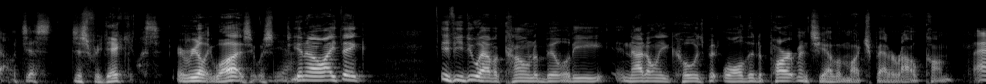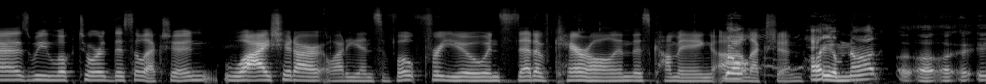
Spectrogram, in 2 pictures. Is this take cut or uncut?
cut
